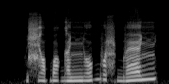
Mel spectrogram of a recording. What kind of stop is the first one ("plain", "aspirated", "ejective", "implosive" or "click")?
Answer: implosive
